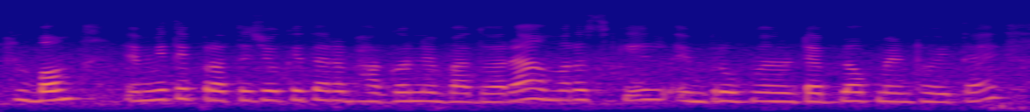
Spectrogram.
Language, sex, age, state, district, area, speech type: Odia, female, 18-30, Odisha, Ganjam, urban, spontaneous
